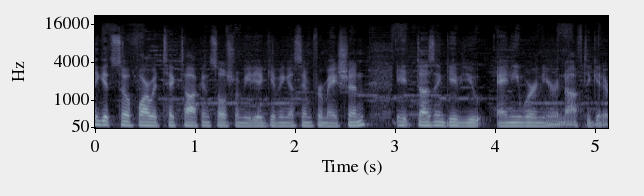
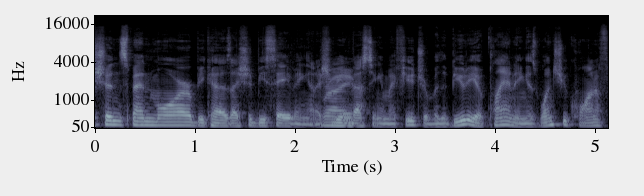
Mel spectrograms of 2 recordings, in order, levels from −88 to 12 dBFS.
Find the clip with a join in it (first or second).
first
